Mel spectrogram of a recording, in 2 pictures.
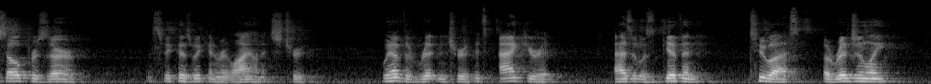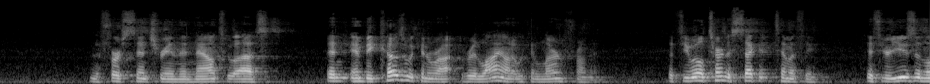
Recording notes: This sermon was preached at Grace Bible Church in KIlleen, Texas.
